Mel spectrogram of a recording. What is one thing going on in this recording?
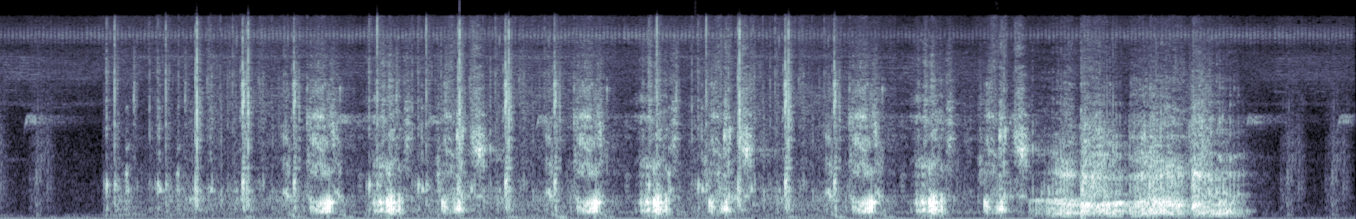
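A lion chews and tears at meat with loud, wet crunching bites.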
